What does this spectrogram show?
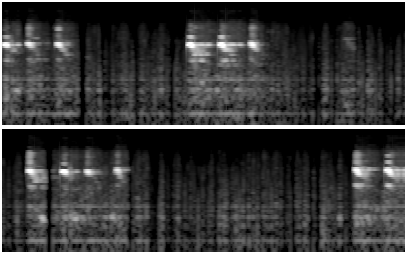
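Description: A bird calling at a feeder: short groups of three or four sharp, rapid notes, repeated every two to three seconds.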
